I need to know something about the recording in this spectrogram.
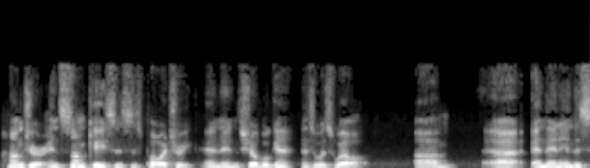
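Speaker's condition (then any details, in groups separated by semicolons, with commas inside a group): No condition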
